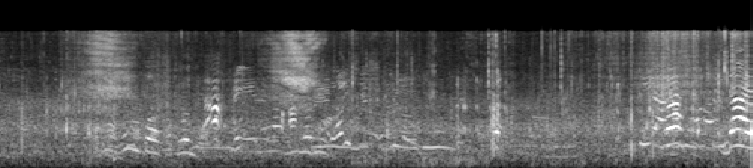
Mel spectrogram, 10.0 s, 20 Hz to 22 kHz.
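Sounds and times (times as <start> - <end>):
feet splashing in water: 0.2 - 10.0.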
